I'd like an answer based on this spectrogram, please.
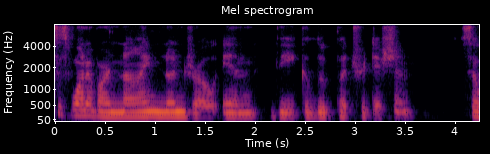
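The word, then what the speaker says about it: ngondro: pronounced how it's spelled the n-g is in the back your throat mundro mundro it's not nindro it's not in the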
